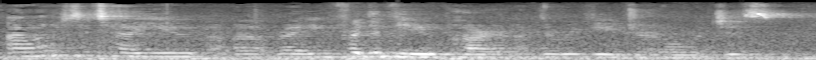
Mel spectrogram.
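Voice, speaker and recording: A woman with a low voice, chatting through anecdotes to an audience in a room and laughing often as she talks. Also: brisk. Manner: chatty, laughs often while telling stories. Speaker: newspaper writer giving a talk. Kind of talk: casual anecdotal speech to an audience. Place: event room. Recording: echoey room, from a distance, noisy.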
